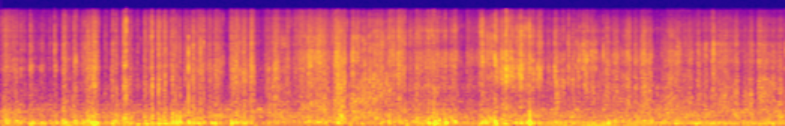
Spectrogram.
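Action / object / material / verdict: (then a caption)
scrape / folded strip of paper / paper / none. A folded strip of white paper held in both hands is rubbed and crinkled by fingertips close to the microphone. The result is a steady, quiet stream of dry rustling and crackling with bright, crisp edges and a soft low rumble underneath, continuing without a break through the whole clip.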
